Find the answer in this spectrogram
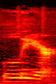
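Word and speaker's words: Lír: maybe gods we have the irish god name lear spell l i r and the i has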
